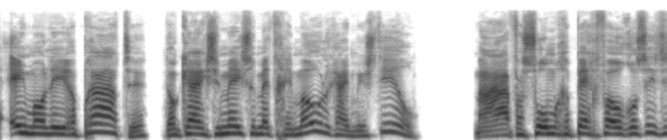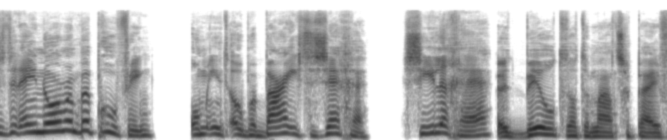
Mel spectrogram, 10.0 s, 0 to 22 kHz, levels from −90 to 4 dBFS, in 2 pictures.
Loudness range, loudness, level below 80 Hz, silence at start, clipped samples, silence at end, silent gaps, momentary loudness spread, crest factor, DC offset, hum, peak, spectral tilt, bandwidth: 1 LU; -18 LUFS; -56 dBFS; 0.05 s; under 0.1%; 0 s; 1.12-1.20 s, 3.17-3.54 s, 6.17-6.40 s, 7.78-8.00 s; 7 LU; 18 dB; under 0.1%; none; 0 dBFS; -4 dB/octave; 16 kHz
